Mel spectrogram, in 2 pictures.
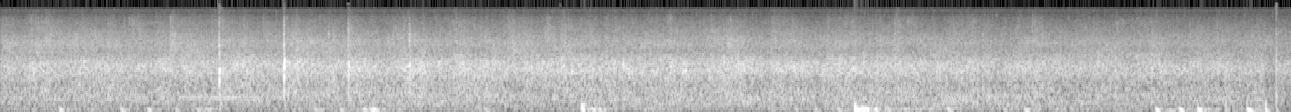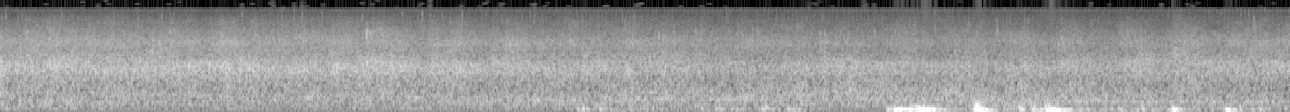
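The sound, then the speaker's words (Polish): A crowd applauds steadily for the whole stretch for guests from Belarus, Ukraine, the Czech Republic, Slovakia, Austria and other countries, a dense wash of clapping with a few louder low thumps near the end; no one speaks over it. “Jeśli słyszycie, to zapraszam, żebyście wstali i proszę o wielkie, wielkie brawa właśnie dla nich.”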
